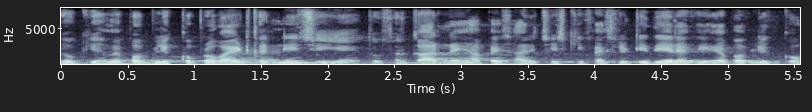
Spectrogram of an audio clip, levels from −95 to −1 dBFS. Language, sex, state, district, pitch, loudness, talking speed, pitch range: Hindi, male, Uttarakhand, Tehri Garhwal, 115 Hz, -18 LUFS, 235 wpm, 110-120 Hz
